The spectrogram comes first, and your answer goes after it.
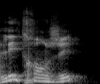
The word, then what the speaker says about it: l'étranger: Ils ont décidé de partir en voyage à l'étranger cet été. Ils ont décidé de partir en voyage à l'étranger cet été. замечание говорим à l'étranger а не à l'étrangère. Это очень частая ошибка. R не читается.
